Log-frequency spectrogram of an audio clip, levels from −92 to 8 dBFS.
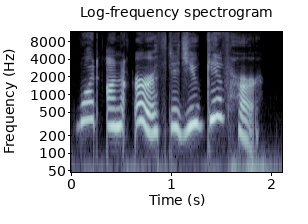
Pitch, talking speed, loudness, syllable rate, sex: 295 Hz, 200 wpm, -17 LUFS, 4.2 syllables/s, female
